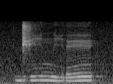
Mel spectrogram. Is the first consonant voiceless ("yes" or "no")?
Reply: no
